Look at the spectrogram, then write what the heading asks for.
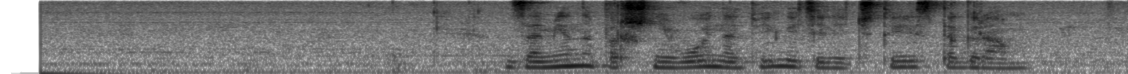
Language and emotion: Russian, neutral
